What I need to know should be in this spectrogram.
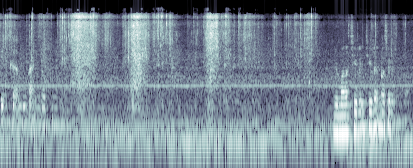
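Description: Gloved fingers press a ball into dry breadcrumbs.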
